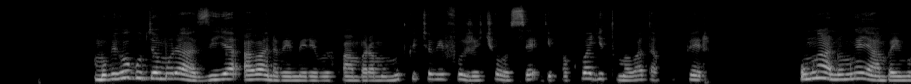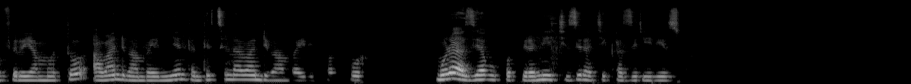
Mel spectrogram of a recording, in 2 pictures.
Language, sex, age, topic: Kinyarwanda, female, 18-24, education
